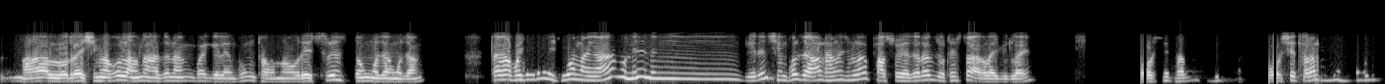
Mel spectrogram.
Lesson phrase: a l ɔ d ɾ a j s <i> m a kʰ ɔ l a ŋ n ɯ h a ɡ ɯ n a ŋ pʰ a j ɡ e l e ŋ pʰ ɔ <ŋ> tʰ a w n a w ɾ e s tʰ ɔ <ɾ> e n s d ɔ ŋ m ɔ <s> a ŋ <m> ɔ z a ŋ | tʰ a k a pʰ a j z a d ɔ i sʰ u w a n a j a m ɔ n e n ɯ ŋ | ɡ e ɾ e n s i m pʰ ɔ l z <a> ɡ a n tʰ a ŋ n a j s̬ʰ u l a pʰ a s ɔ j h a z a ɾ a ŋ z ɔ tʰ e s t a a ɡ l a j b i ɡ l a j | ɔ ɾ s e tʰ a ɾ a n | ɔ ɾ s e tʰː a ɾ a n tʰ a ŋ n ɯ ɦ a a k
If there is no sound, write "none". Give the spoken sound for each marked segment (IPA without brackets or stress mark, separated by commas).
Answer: i, ŋ, ɾ, z, m, a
